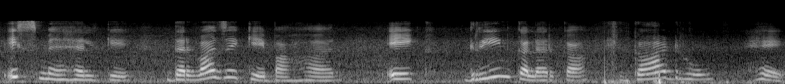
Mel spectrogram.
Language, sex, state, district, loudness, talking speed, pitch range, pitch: Hindi, female, Madhya Pradesh, Dhar, -19 LUFS, 100 wpm, 190-250 Hz, 215 Hz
